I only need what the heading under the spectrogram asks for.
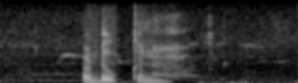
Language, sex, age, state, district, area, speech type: Santali, female, 18-30, West Bengal, Jhargram, rural, spontaneous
